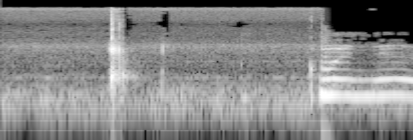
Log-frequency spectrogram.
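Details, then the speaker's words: Hiccups in a sleepy infant girl, recorded at home while a parent talks to her. "you got the hiccups little girl you got the hiccups"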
